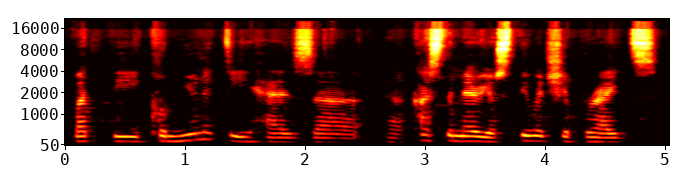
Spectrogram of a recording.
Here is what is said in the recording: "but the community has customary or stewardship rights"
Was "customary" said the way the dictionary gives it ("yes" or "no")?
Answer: yes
